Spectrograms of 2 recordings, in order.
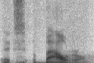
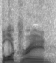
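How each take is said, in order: First: No d sound is pronounced in the middle. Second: A d sound is pronounced in the middle. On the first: It is the proper pronunciation. The speaker calls it right. "I got told off once early on in the piece" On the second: It is read the way it is spelt. The speaker calls it wrong. "you feel like you've got to say"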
